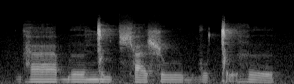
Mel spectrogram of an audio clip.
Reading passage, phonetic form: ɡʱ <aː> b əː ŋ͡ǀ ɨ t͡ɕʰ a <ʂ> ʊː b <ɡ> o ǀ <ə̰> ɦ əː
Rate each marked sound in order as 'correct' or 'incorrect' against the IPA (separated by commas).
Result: correct, correct, correct, correct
